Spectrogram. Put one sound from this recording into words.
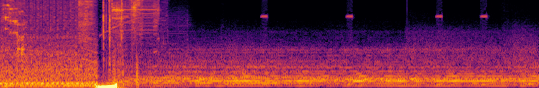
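A menu opens with a short electronic whoosh and soft beeping tones.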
